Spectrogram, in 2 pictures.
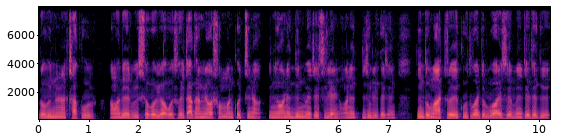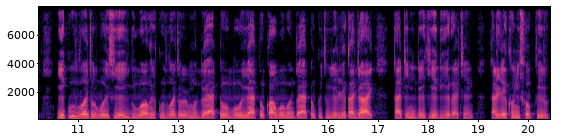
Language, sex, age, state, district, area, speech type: Bengali, male, 30-45, West Bengal, Howrah, urban, spontaneous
